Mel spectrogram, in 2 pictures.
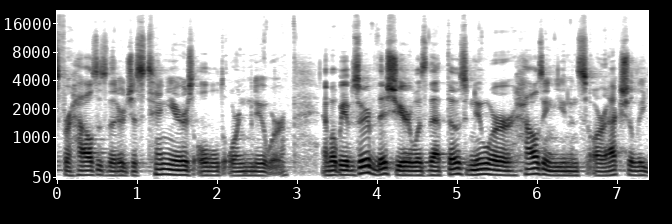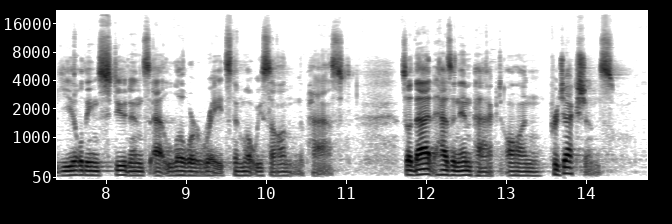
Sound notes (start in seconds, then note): none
